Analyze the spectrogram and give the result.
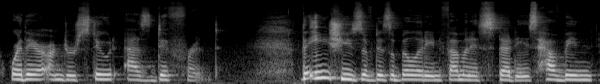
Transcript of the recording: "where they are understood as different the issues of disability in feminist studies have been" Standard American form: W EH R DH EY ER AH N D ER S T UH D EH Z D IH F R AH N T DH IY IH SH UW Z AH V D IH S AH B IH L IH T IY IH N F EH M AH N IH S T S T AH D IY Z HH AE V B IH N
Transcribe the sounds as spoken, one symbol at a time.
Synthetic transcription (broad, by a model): W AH R DH EY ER AH N D ER S T UH D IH Z D IH F R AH N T DH IY IH SH UW Z AH V D IH S AH B IH L IH T IY IH N F EH M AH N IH S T S T AH D IY Z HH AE V B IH N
